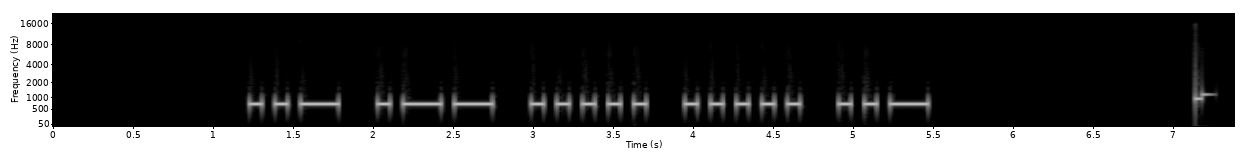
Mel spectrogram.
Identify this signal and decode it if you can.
Morse code, heard as a keyed tone, about 15 wpm, 700 Hz. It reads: UW55U
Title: Five Challenging Letter-Number Combinations 15wpm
